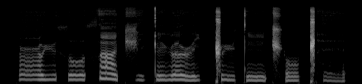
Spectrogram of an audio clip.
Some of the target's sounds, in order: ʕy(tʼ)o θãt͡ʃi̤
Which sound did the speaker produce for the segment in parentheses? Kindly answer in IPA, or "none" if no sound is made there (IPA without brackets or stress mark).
θ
